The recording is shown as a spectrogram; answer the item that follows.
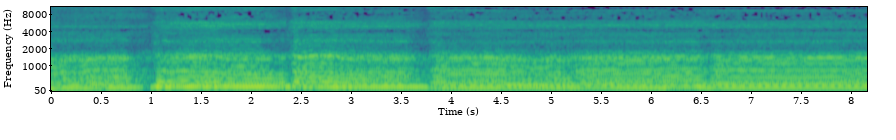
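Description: Chant-like vocal music: a sung melody of long notes sliding between pitches, over a steady low held note.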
